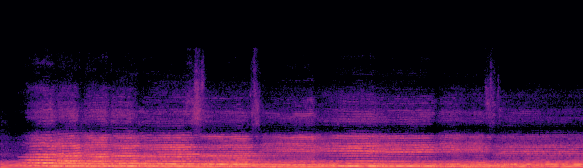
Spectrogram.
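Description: A choir singing a slow French hymn in long held notes over a steady low accompaniment, swelling about half a second in.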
